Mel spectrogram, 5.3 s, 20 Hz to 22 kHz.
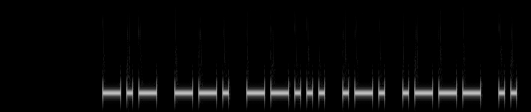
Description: Morse code, heard as a keyed tone, about 20 wpm, 700 Hz. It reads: KG7RJI
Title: Speed Racing - USA 2x3 Call Signs 17wpm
